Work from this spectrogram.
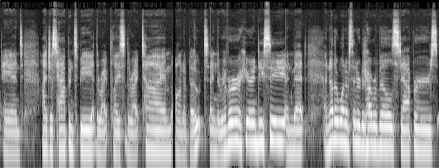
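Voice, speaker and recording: A man's voice: fairly high pitch, darkish tone. A young man from upstate South Carolina with a Southern accent, speaking earnestly as an interview guest, with occasional fillers and stammers. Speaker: guest, think tank media staffer. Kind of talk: conversational interview.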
